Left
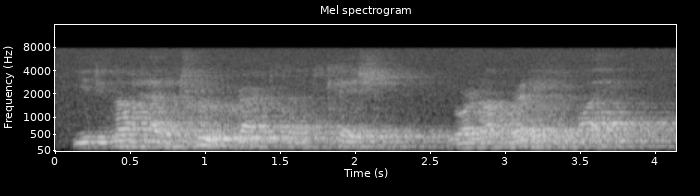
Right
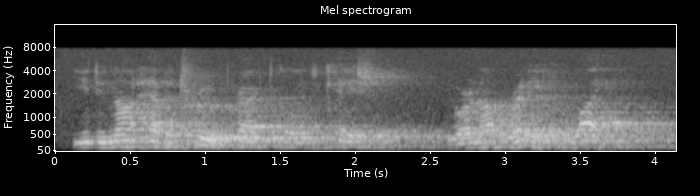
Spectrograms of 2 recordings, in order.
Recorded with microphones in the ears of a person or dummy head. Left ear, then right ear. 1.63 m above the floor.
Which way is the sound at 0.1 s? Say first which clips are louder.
Right 1 dB; 30° right (ahead or behind).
